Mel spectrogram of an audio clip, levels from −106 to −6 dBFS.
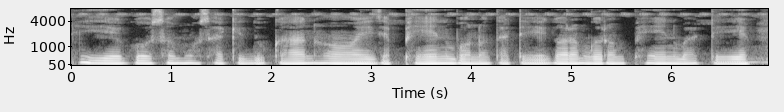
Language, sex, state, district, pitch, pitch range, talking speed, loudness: Bhojpuri, male, Uttar Pradesh, Deoria, 115 Hz, 115-125 Hz, 120 wpm, -16 LUFS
